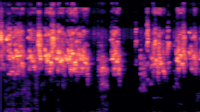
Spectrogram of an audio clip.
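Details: Pet budgerigars of one family chattering in a dense, rapid stream of high, scratchy chirps that breaks off briefly near the middle, then resumes.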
